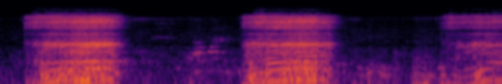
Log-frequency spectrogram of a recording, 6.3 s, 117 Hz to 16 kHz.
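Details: Father snoring during sleep: loud, harsh, rattling snores on each breath, about 23 a minute, separated by quieter exhalations; snoring.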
